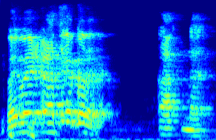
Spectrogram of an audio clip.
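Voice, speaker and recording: Laughing podcast host in an echoey room. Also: male voice, sits high, lively intonation, brisk, muffled recording. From South Africa. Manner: joking, laughs a lot. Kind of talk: casual chat. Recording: echoey room with faint noise.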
